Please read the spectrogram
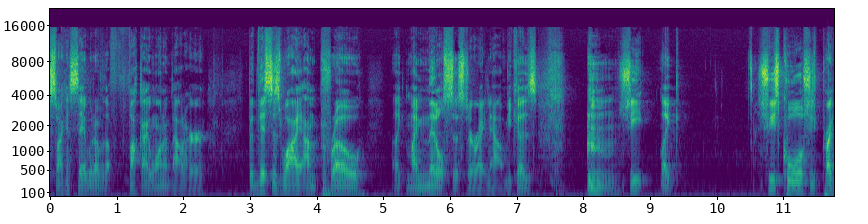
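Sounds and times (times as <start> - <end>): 
speech: 0.0 - 9.5, 10.6 - 11.7
person clearing throat: 8.0 - 8.6.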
